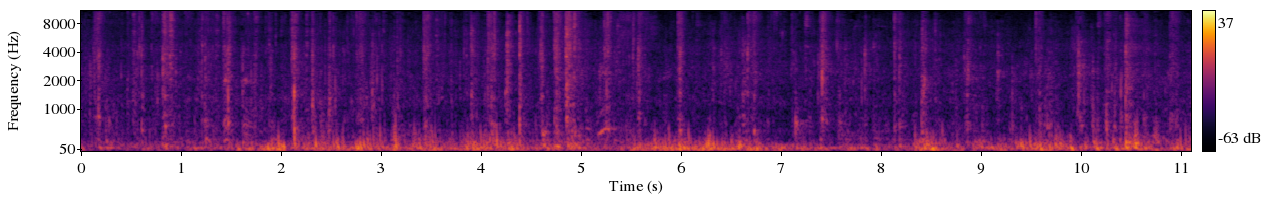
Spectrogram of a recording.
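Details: Shire horse in Dyfed pulling a ride-on cart: a steady, low, thudding clip-clop of hooves under rumbling cart noise, with people's voices heard faintly now and then.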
